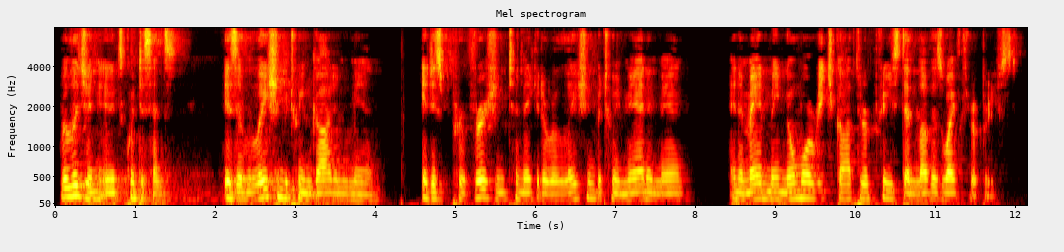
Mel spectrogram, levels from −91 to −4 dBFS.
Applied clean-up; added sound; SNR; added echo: neural mask model DeepFilterNet 3.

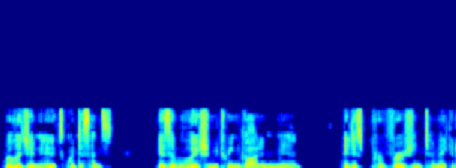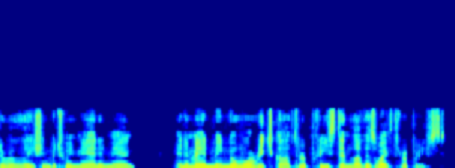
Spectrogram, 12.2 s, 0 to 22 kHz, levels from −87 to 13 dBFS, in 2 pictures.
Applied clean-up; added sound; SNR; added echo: none; none; none; none.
